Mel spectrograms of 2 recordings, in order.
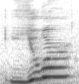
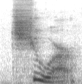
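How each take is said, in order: First: "your" said slowly as yure, starting with a y glide; letter-sound demo. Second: "chure" said slowly and lower, starting with ch; letter-sound demo. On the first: Teacher giving the sound of U R E, "your" said slowly as yure. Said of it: "it says your". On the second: Teacher giving the sound of T U R E, "chure" slow with a ch start. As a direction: say "chure" slowly, with ch before the ure. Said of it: "it says chure". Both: Shown as a demonstration.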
